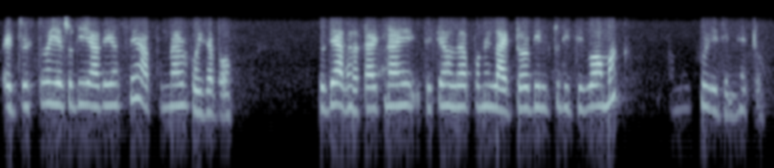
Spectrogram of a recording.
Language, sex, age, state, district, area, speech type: Assamese, female, 18-30, Assam, Nagaon, rural, conversation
